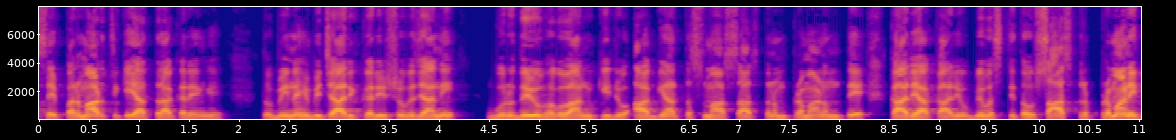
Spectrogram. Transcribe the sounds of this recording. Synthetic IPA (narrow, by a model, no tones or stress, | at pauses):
sepɐɾəmaːɾt̪ʰəkijaːt̪ɾakɐɾẽːŋɡeː | t̪oːbinɐɦibɪt͡ʃaːɾikɐɾiːʃʊbʱəd͡ʒaːni | ɡʊɾud̪eːʋbʱɐɡʋaːnkid͡ʒoːʔaːɡjãːt̪ɐsmaːʃaːst̪ɾɐmpɾɐmaːɽ̃əmt̪ekaːɾjaːkaːɾjoʋjɐʋəst̪ʰɪt̪ɐɦoʃaːst̪ɾəpɾɐmaːɽ̃ɪt̪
